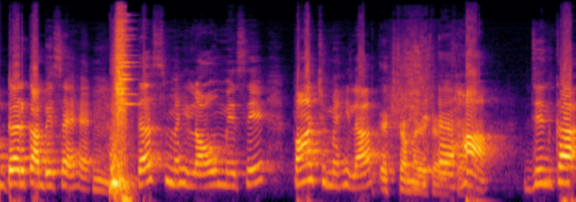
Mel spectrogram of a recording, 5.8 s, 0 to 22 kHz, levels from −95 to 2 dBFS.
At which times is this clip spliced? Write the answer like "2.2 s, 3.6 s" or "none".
1.1 s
